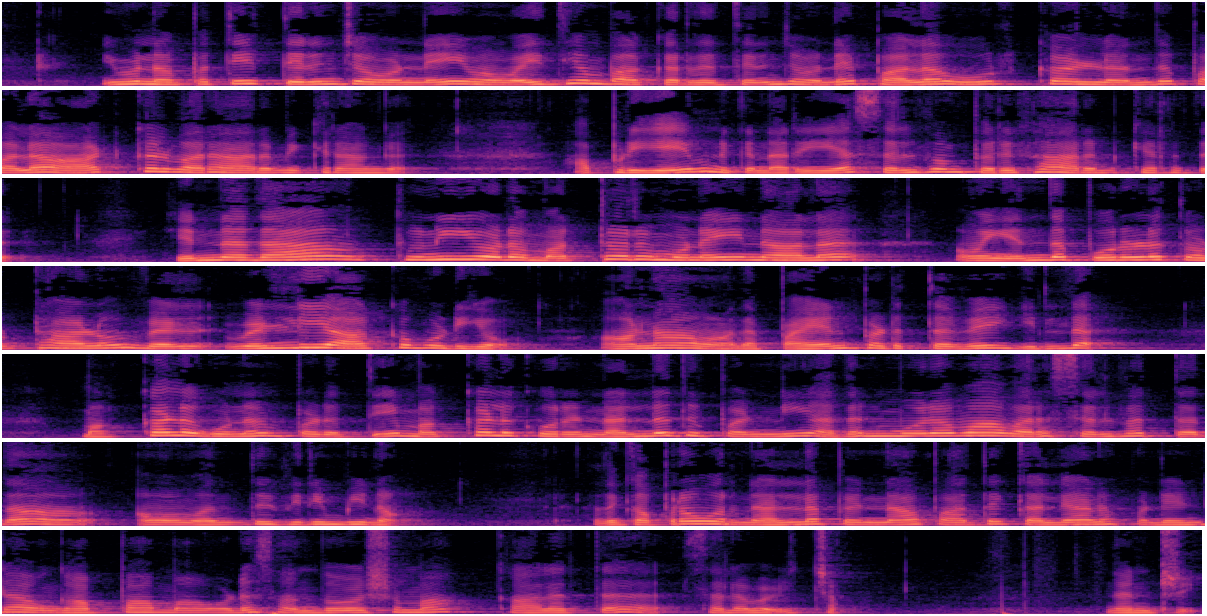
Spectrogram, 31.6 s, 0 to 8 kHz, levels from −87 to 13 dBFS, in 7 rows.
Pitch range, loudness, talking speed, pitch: 190-245 Hz, -18 LUFS, 120 wpm, 210 Hz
